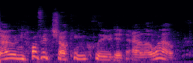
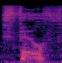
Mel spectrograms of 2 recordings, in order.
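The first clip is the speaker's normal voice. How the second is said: hushed, whispered special put-on voice; 11 semitones lower, 13 dB quieter than usual. Reading out a viewer's comment that asks for a special voice: special put-on voice. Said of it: "I feel that I need to put a special vo-, um, special voice on for this".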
